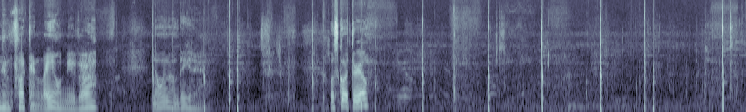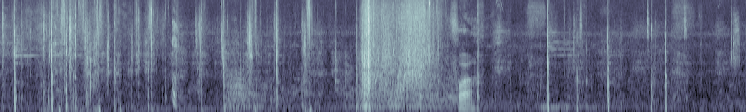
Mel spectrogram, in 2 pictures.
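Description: A basketball bounces sharply on a hard court, over and over.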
